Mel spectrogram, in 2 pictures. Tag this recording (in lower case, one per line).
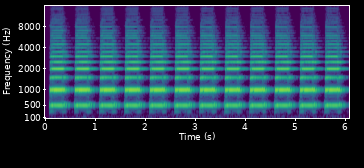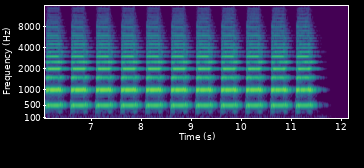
vehicle
alarm
motor vehicle (road)
car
